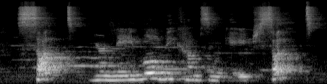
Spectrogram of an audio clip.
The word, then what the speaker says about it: Sat: When you chant Sat, it's almost like S-U-T, like butt mom. That's what it rhymes with. Sat, your navel becomes engaged.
